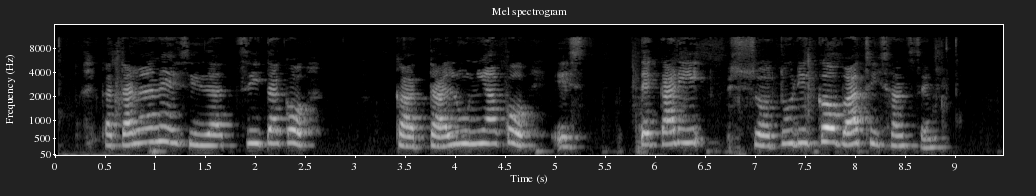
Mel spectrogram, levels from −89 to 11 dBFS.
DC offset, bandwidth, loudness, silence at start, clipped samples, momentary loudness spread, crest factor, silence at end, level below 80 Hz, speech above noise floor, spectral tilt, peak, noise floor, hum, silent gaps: under 0.1%; 11.5 kHz; -22 LUFS; 0.5 s; under 0.1%; 13 LU; 22 dB; 0.6 s; -68 dBFS; 52 dB; -4.5 dB/octave; -2 dBFS; -74 dBFS; none; none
